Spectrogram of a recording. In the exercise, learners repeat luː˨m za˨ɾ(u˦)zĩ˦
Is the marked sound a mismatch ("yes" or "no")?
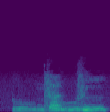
yes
